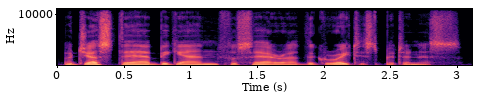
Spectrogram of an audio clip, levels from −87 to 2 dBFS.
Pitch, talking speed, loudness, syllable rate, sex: 115 Hz, 175 wpm, -19 LUFS, 5.0 syllables/s, male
